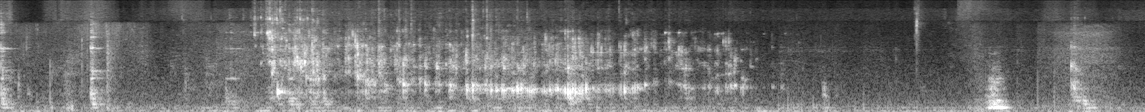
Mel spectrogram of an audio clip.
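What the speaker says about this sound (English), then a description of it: "I'm going to tilt this beaker so that the water overflows into the smaller beaker here" Water pours and splashes from a tilted beaker into a smaller beaker, a steady trickling run of several seconds followed by a few isolated drips, close by and with no talk.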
